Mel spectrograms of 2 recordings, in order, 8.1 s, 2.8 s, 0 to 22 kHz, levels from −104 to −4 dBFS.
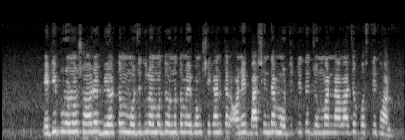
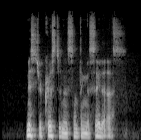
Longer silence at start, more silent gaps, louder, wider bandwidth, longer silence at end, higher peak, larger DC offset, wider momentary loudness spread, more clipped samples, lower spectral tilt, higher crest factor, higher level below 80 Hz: first, 0.85 s vs 0.5 s; neither; first, -24 LUFS vs -31 LUFS; second, 6.8 kHz vs 14 kHz; second, 0.25 s vs 0.4 s; first, -6 dBFS vs -12 dBFS; neither; about the same, 11 LU vs 11 LU; neither; about the same, -7 dB/octave vs -6 dB/octave; about the same, 18 dB vs 18 dB; about the same, -60 dBFS vs -64 dBFS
